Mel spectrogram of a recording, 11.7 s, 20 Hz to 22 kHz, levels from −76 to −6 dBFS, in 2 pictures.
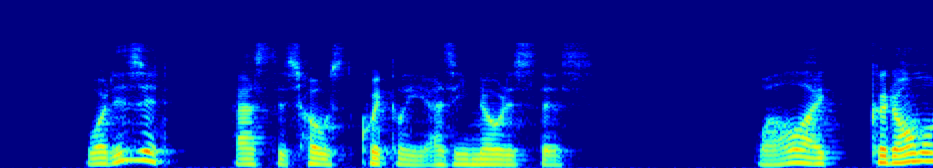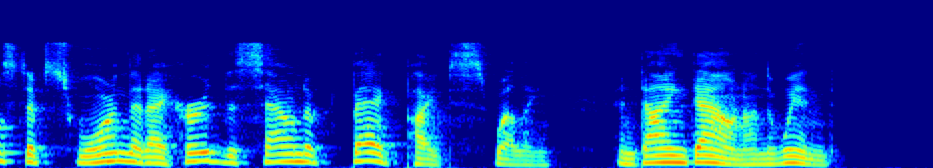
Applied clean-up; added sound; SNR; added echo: none; none; none; none.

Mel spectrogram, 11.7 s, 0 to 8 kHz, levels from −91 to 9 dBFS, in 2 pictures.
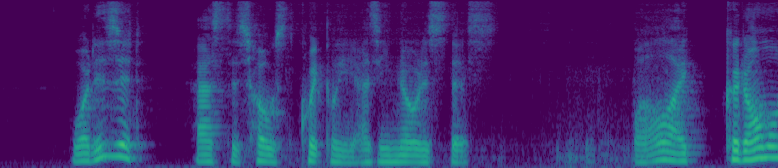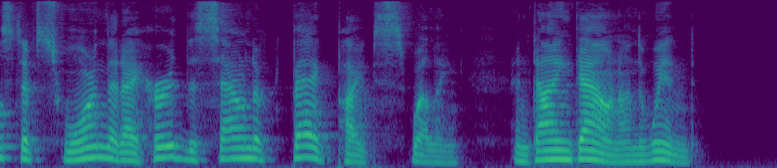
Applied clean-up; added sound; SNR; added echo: neural separator model SepFormer DNS4.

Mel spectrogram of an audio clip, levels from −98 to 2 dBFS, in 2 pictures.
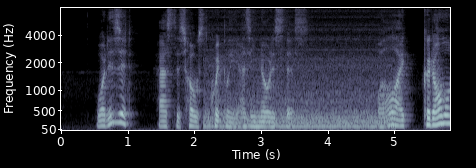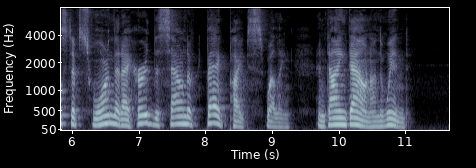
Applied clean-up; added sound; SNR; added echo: none; Engine; 8 dB; none.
